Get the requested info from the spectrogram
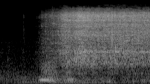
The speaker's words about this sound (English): And let's test it out, see what it sounds like. So here we go. 3, 2, 1, rain stick.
